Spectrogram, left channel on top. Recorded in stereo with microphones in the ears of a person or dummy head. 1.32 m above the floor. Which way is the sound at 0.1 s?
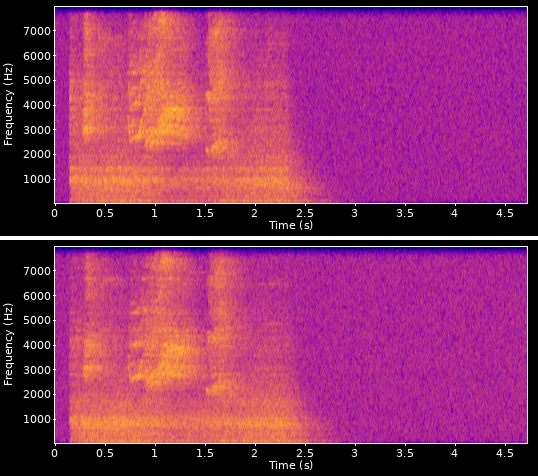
25° left (ahead or behind).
